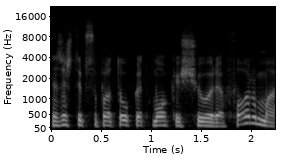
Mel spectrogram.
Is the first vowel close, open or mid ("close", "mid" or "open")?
mid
